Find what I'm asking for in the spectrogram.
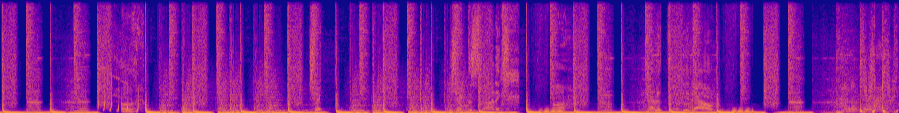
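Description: Full music mix, a pop song with steady beat and vocals, played through a Neve master bus transformer at a subtle setting, loud and continuous throughout.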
